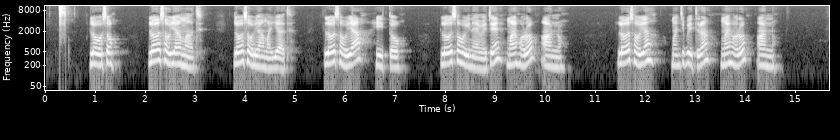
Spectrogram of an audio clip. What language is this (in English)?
Sidamo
